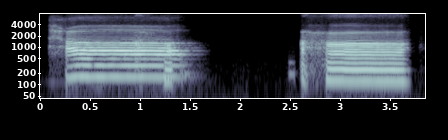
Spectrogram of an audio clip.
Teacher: হালাক থেকে কন্ঠনালীর ভেতর থেকে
